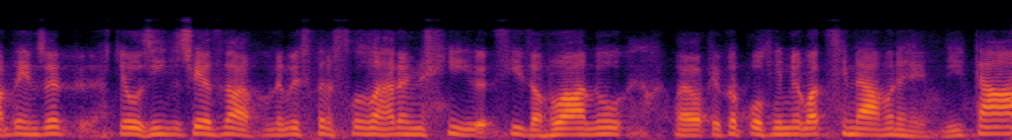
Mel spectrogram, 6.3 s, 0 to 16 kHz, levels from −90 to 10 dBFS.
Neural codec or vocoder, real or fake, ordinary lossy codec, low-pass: codec, 16 kHz, 0.5 kbps, FreqCodec, larger model; fake; Opus, 32 kbps; 7.2 kHz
